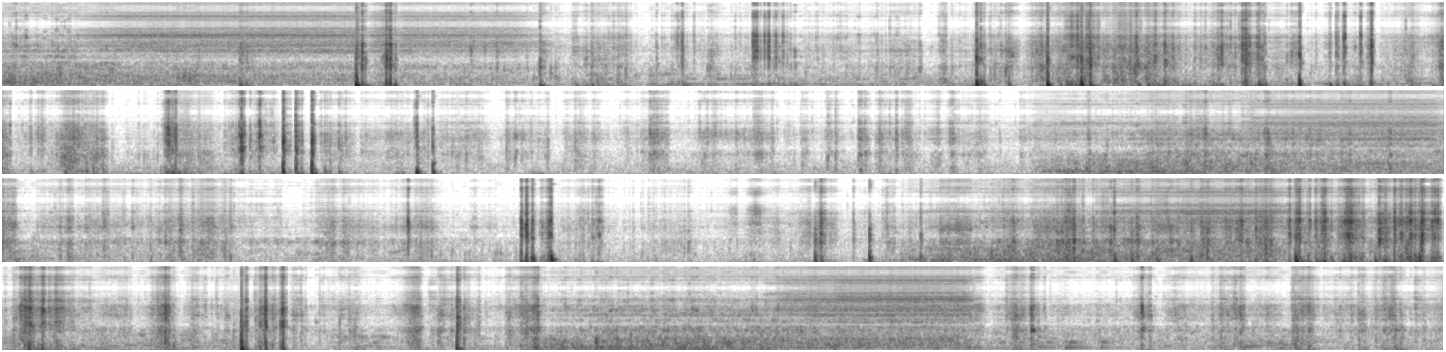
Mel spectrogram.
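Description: A diver's breathing heard underwater through the camera housing: spells of steady hiss alternate with two long spells of exhaled bubbles rushing and crackling, about every twelve seconds.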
